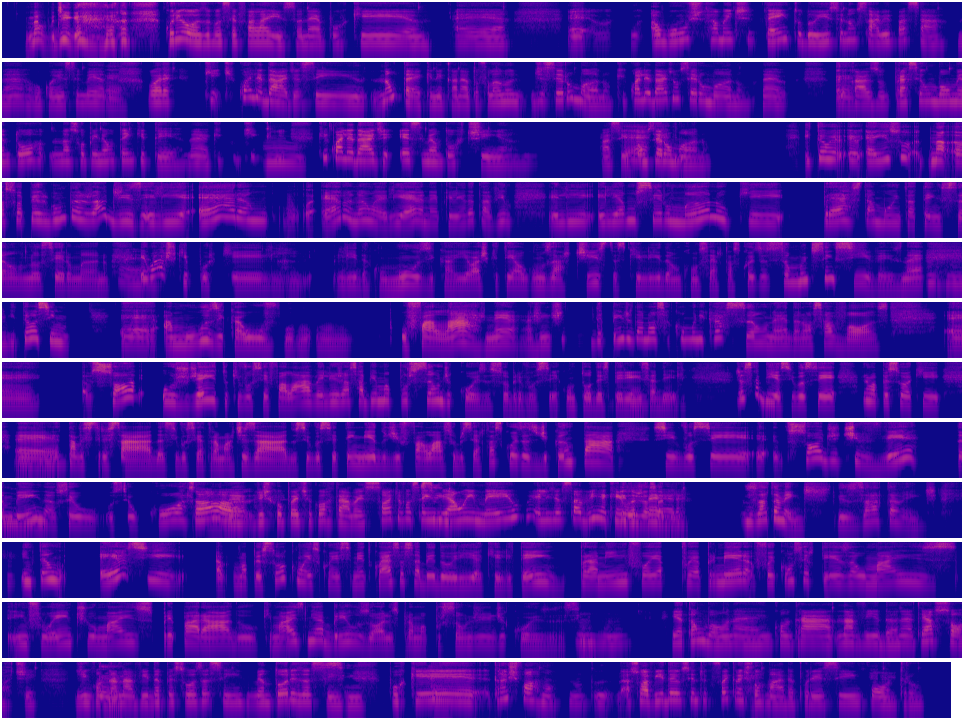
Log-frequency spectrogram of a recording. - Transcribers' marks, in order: laugh; tapping; other background noise; other noise
- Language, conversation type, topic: Portuguese, podcast, Como você escolhe um bom mentor hoje em dia?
